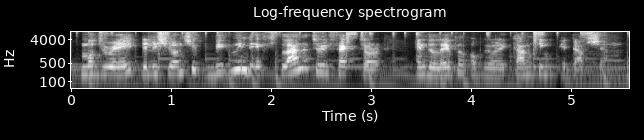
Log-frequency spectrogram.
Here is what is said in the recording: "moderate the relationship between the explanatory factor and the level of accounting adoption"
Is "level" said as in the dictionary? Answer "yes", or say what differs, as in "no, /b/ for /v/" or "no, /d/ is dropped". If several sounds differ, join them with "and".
no, /b/ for /v/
